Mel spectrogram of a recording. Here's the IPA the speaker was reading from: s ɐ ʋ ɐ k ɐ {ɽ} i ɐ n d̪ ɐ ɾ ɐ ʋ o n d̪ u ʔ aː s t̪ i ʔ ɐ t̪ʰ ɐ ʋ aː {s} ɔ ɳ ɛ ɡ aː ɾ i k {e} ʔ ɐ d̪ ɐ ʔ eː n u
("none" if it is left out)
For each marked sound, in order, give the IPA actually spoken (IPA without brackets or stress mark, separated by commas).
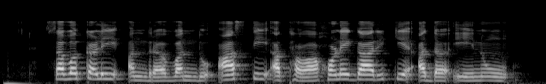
ɭ, h, e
